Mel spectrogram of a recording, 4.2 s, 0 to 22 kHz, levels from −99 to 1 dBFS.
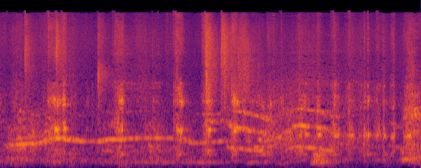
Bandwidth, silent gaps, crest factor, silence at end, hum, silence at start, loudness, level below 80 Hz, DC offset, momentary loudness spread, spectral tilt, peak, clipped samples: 17 kHz; none; 26 dB; 0 s; none; 0 s; -28 LUFS; -70 dBFS; under 0.1%; 9 LU; -0.5 dB/octave; -2 dBFS; under 0.1%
